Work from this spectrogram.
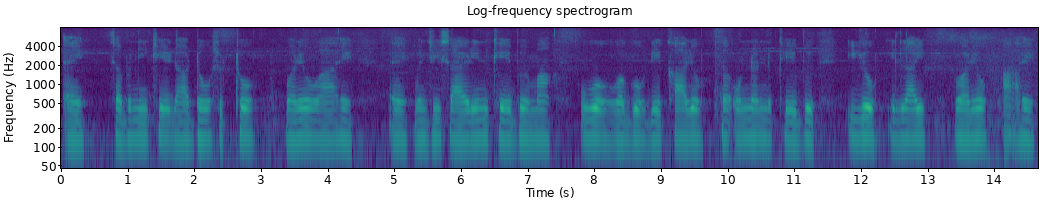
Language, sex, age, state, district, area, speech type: Sindhi, female, 45-60, Gujarat, Junagadh, rural, spontaneous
